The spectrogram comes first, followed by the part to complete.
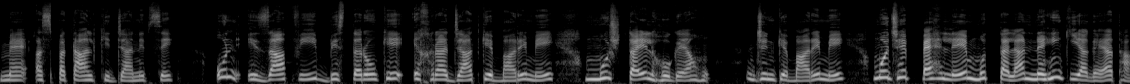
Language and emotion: Urdu, angry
